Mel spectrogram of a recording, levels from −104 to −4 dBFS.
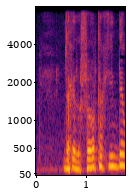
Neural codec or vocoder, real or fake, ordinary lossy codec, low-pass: none; real; none; 7.2 kHz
